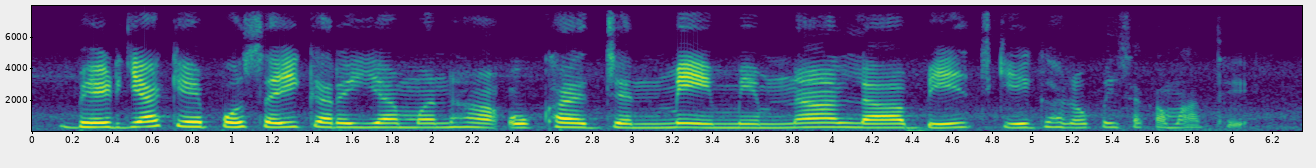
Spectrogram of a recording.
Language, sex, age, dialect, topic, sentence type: Chhattisgarhi, female, 18-24, Western/Budati/Khatahi, agriculture, statement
